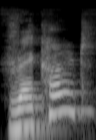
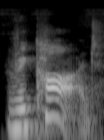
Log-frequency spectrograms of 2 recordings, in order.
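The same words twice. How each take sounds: First: record as REK-ord, ending up; first-syllable stress. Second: record as ri-KORD, lower and falling; second-syllable stress. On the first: Teacher drills word pairs with students, record stressed as REK-ord. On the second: Teacher drills word pairs with students, record stressed as ri-KORD. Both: Shown as a demonstration. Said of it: "सारे के सारे words एक बार पढ़ लो".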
